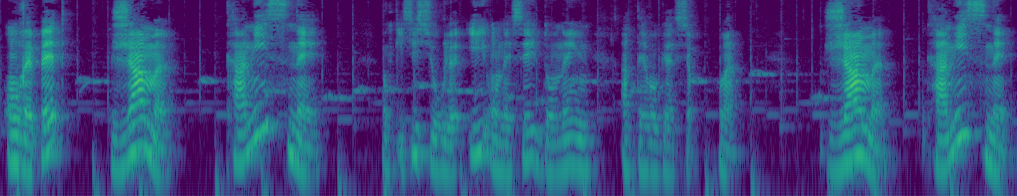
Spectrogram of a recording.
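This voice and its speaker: A man's voice: mid-range voice, a bit bright. A man teaching a video language lesson, explaining step by step and patiently repeating words for learners.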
